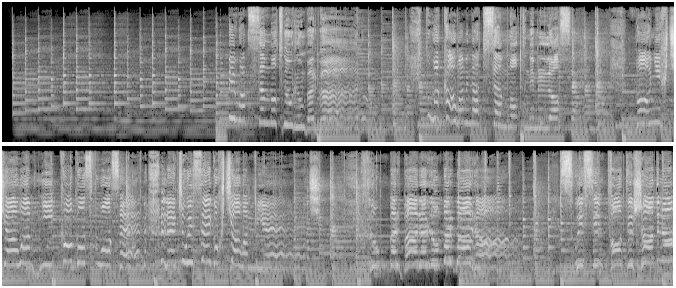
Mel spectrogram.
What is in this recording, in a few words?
rumba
